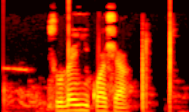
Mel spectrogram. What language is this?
Rombo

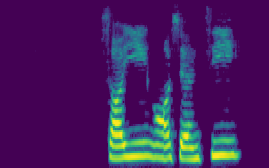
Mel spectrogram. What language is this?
Cantonese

